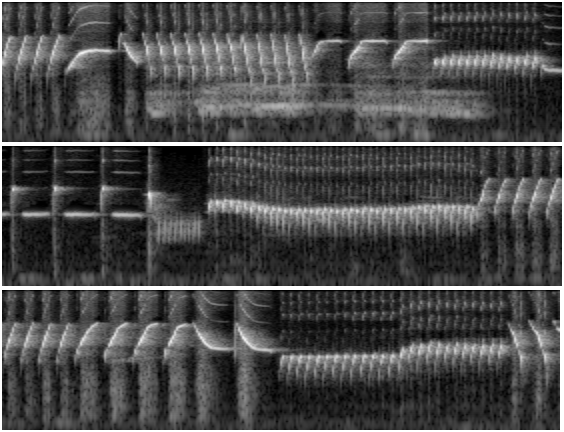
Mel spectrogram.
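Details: Canary song used to coax silent canaries into answering: varied rapid trills, spaced metallic notes, a long steady rolling trill in the middle, then more quick trills and whistled slurs.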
